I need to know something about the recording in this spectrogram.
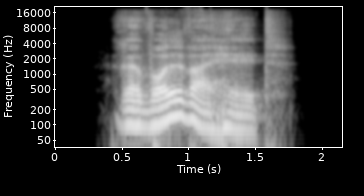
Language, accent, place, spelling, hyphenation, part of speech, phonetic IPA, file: German, Germany, Berlin, Revolverheld, Re‧vol‧ver‧held, noun, [ʁeˈvɔlvɐˌhɛlt], De-Revolverheld.ogg
- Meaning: gunslinger (male or unspecified sex)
